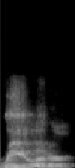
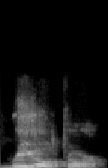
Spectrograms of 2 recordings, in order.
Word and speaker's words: realtor: mispronounced not the most it's the second most mispronounced the first leads by a mile what is it realtor the word is not realtor it's realtor now we all know that but how many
